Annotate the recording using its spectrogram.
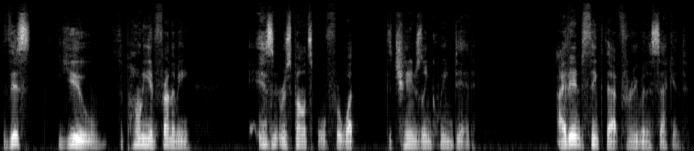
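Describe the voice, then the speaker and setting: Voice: mid-range voice, moderate pace, pauses often, no room sound, studio quality, natural voice. A reader voicing a timid, earnest young female pony who speaks in a hesitant, pleading way, in a dramatic fan fiction reading. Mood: apologetic.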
